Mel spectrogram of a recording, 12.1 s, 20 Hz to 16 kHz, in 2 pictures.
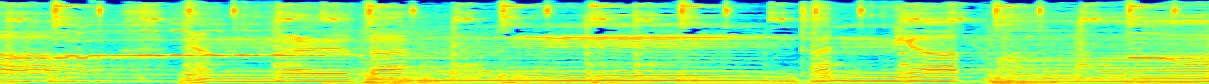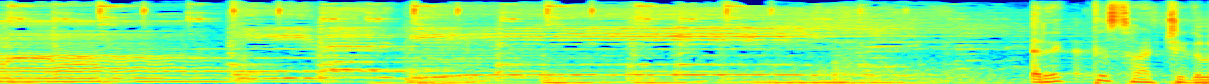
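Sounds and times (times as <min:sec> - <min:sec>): slow melody line: 0:00.0 - 0:10.0
light percussion: 0:00.0 - 0:12.0.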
